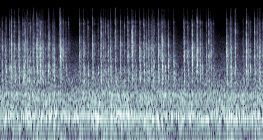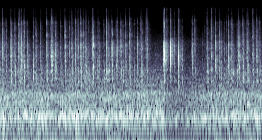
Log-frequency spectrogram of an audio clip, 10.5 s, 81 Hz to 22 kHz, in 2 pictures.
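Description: Fast touch-typing on a Das Keyboard Model S Professional mechanical keyboard: a dense, rapid stream of key clicks, at a pace of about 95 words per minute. About eight and a half seconds in there is one louder keystroke and then a brief lull before the typing resumes.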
